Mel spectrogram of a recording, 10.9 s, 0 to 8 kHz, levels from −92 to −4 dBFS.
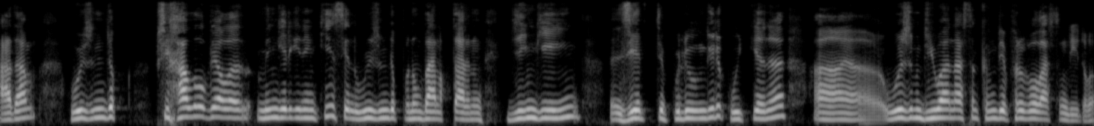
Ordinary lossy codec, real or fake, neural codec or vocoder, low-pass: none; fake; codec, 16 kHz, 2 kbps, X-Codec, WavLM features, trained on Multilingual LibriSpeech; none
